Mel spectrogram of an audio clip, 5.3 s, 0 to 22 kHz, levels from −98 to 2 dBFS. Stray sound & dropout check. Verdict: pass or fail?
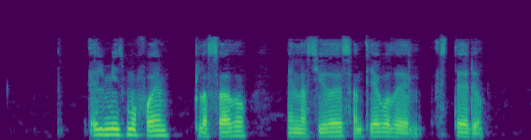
pass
